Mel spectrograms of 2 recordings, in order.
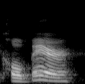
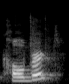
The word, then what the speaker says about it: ColBERT: Contextualized Late Interaction, and he pronounces it Colbert because Stephen Colbert has a show full of contextualized late night interactions. But you can also pronounce it Colbert.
